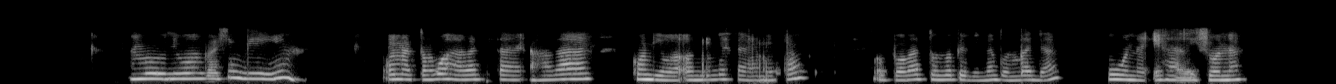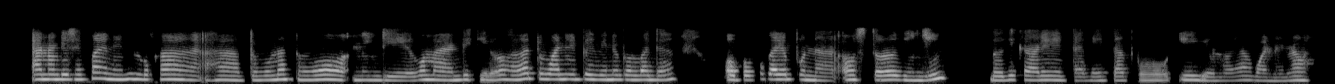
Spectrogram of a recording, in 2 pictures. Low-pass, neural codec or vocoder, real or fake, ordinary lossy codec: 5.4 kHz; codec, 16 kHz, 2 kbps, X-Codec, HuBERT features, trained on general audio; fake; Opus, 16 kbps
